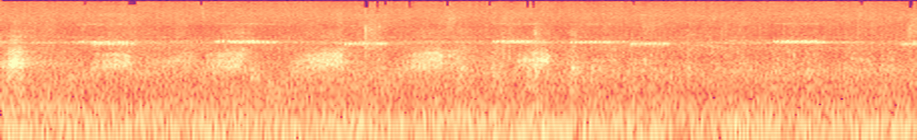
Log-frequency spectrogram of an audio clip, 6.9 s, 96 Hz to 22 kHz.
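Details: Ducks quacking: a steady series of harsh, nasal quacks, about one every 0.7 seconds, while a thin, high, steady whistled tone recurs in short bursts behind them over a low rumble.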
